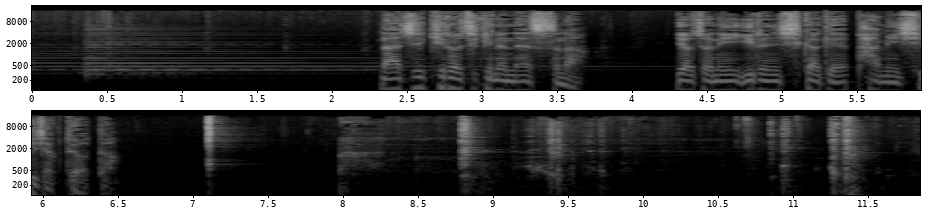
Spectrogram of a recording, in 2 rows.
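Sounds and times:
speech: 2.3s - 6.6s
metal pot lids and rice cooker being opened in a kitchen: 8.8s - 9.9s.

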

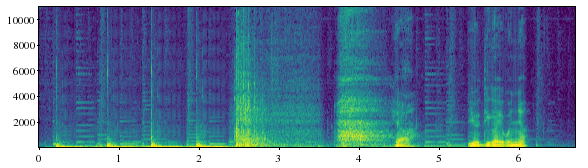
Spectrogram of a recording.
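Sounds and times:
angry heavy stomping footsteps: 0.2s - 3.8s
loud crashing burst: 2.4s - 3.5s
speech: 4.4s - 4.8s, 5.4s - 6.3s.

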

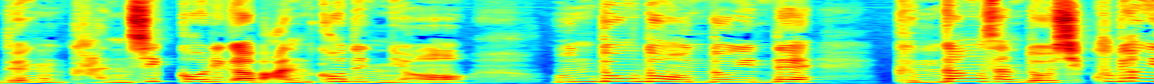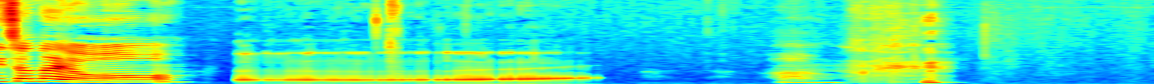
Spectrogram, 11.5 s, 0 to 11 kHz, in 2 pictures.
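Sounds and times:
speech: 0.0s - 8.1s, 9.6s - 10.6s
cartoonish stomach-growl sound effect: 7.0s - 8.8s.

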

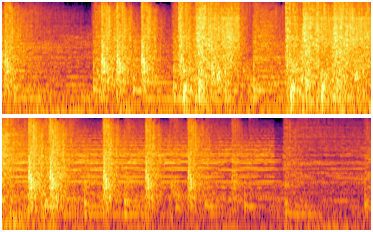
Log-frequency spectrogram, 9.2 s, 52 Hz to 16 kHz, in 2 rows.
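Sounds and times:
naval cannon fire in battle barrage: 1.3s - 6.2s.

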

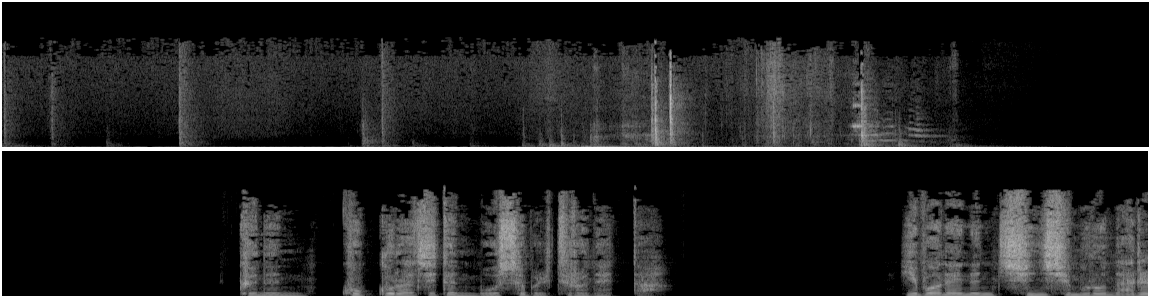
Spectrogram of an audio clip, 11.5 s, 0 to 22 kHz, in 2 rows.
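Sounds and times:
old man's footsteps walking toward the room door: 0.0s - 4.3s
old man pulling wooden shutters shut: 1.7s - 5.2s
speech: 7.0s - 9.1s, 10.2s - 11.4s.

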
